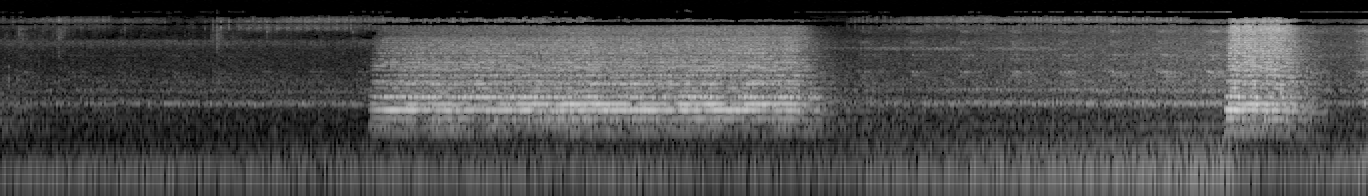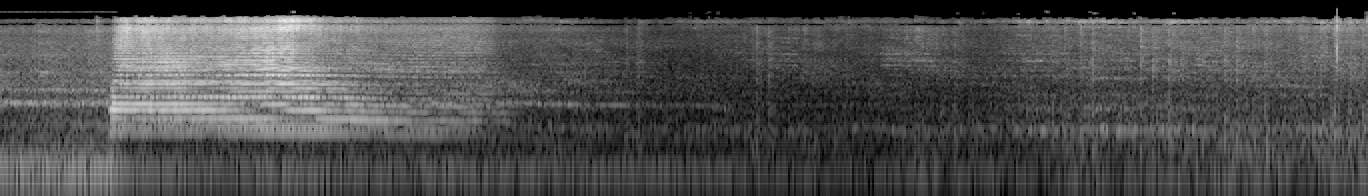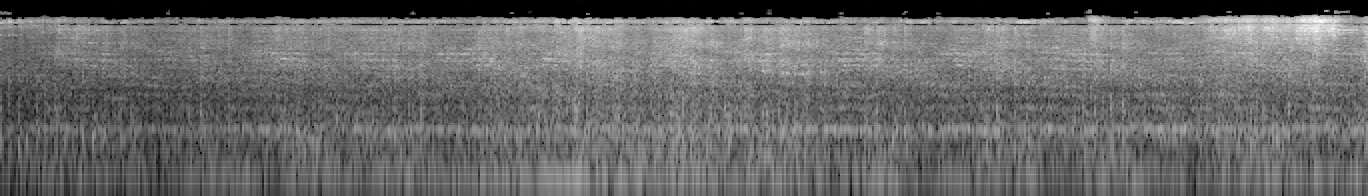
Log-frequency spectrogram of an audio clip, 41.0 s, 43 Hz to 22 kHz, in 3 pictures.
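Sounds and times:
diesel locomotive rumble: 0:00.0 - 0:41.0
train air horn blasts: 0:03.7 - 0:08.4, 0:12.2 - 0:13.3, 0:14.7 - 0:20.0.

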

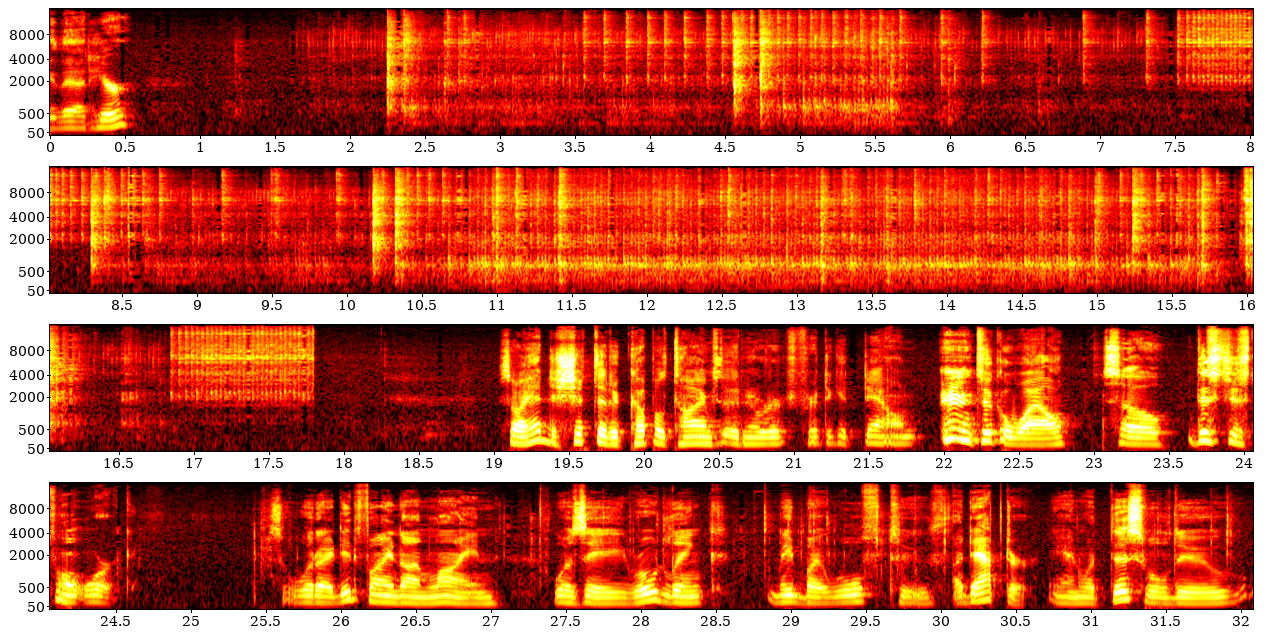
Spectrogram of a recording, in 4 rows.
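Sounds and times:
bicycle chain rattling whir: 0:01.6 - 0:17.8.

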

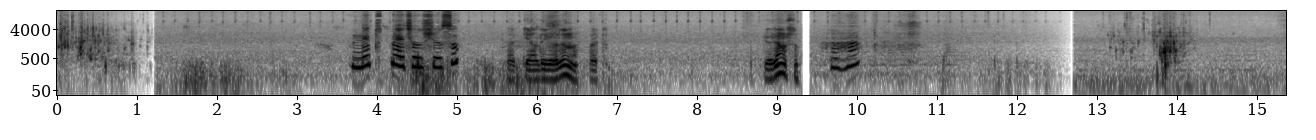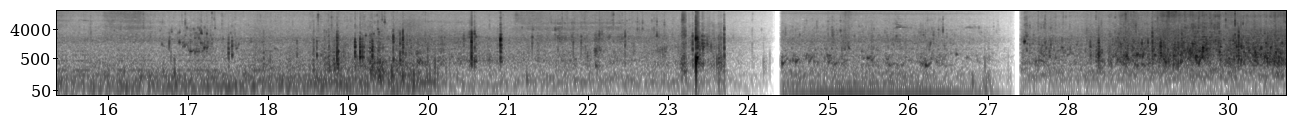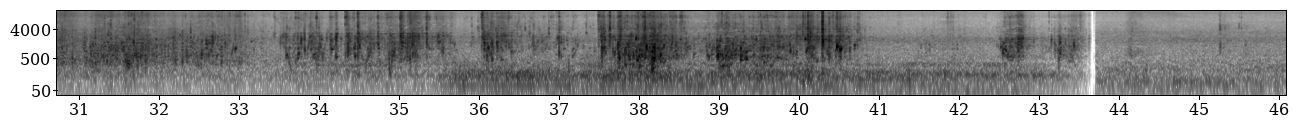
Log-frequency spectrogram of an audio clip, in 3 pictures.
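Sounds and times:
water sloshing and splashing: 0:00.0 - 0:01.2, 0:13.0 - 0:14.4, 0:16.6 - 0:17.8, 0:18.5 - 0:23.8, 0:24.5 - 0:26.7, 0:27.4 - 0:43.7.

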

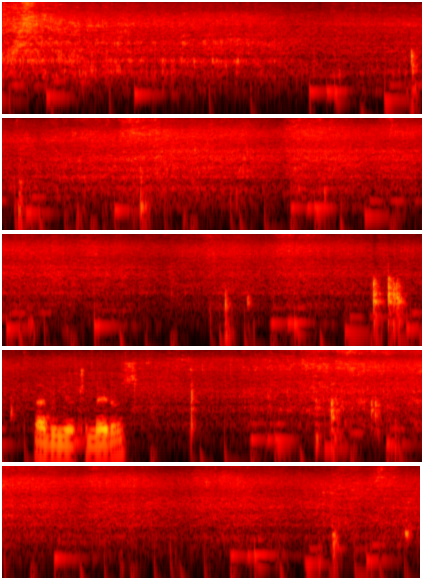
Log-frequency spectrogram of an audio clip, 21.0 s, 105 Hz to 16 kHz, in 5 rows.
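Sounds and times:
vegetables sizzling in a wok: 0:00.0 - 0:20.9
spatula scraping and tapping pan: 0:15.6 - 0:16.8.

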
